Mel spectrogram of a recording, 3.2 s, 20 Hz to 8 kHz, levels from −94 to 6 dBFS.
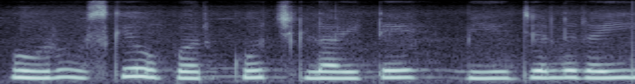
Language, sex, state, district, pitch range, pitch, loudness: Hindi, female, Uttar Pradesh, Saharanpur, 235-255 Hz, 250 Hz, -14 LUFS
